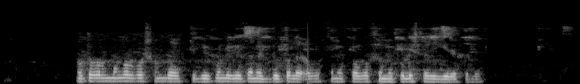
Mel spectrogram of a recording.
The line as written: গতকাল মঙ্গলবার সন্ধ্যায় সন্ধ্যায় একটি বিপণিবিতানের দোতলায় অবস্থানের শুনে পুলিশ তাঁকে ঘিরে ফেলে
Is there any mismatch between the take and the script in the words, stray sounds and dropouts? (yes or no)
yes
